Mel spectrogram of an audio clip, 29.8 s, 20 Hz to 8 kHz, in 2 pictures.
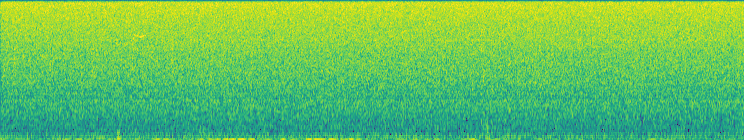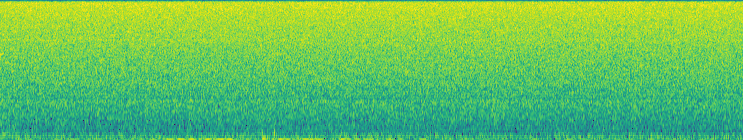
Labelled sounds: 2.7	2.9	beep from an ADCP on the mooring, 3.7 to 4.0 kHz

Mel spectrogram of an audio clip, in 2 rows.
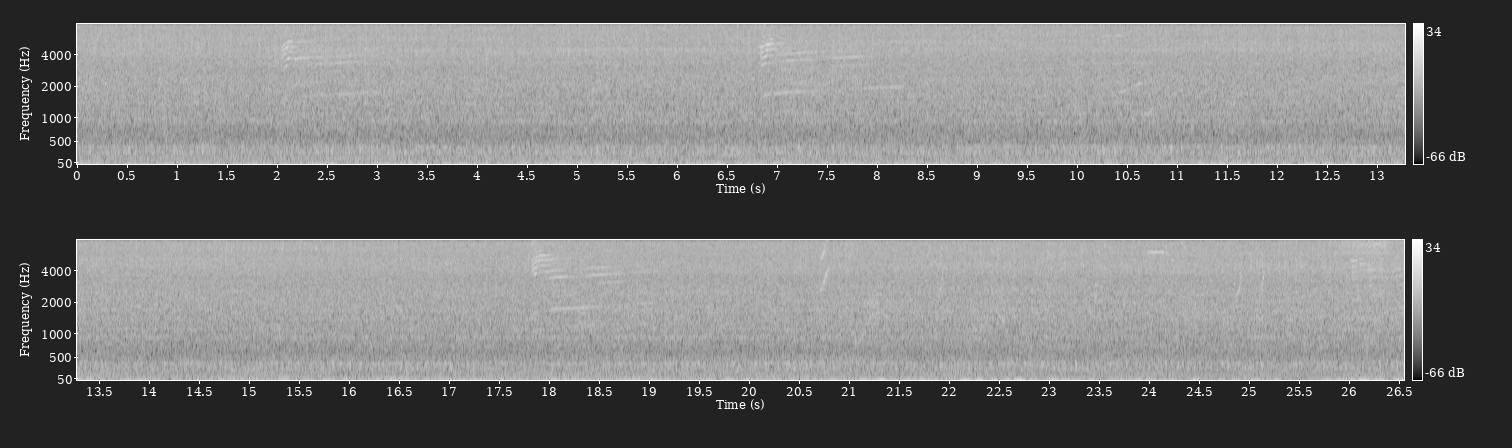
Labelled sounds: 2.1	2.9	killer whale, Bigg's (transient), 3.3 to 3.8 kHz
7.0	7.9	killer whale, Bigg's (transient), 1.7 to 3.9 kHz
18.0	18.5	killer whale, Bigg's (transient), 1.7 to 1.9 kHz

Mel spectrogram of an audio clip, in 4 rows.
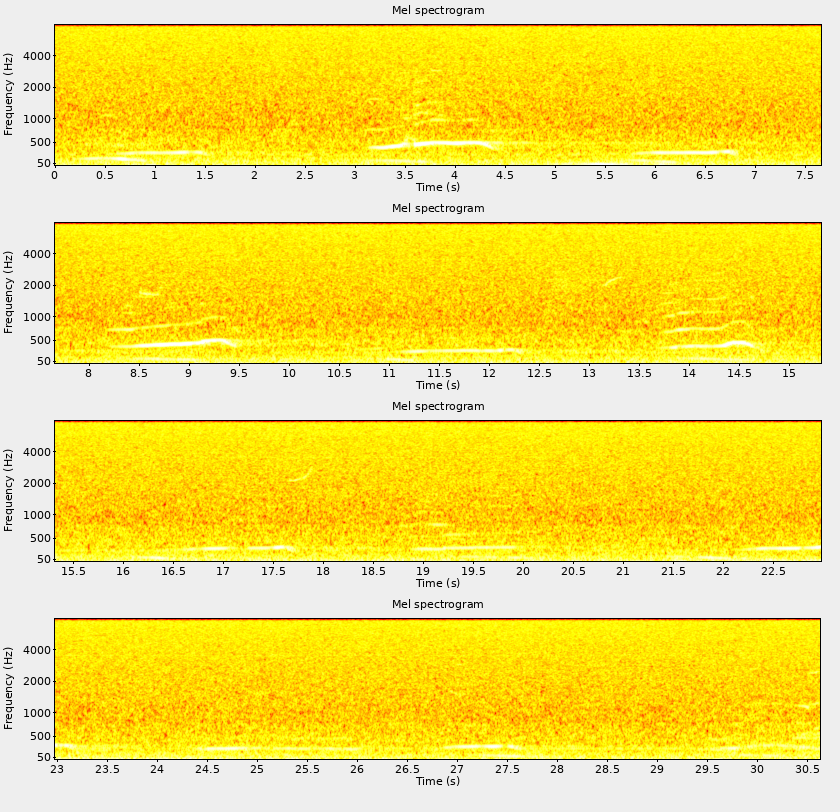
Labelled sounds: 3.5	3.8	humpback whale, 0.96 to 1.2 kHz
8.6	9.4	humpback whale, 0.80 to 1.1 kHz
13.8	14.6	humpback whale, 0.80 to 1.2 kHz
17.7	17.9	humpback whale, 2.1 to 2.8 kHz
30.4	30.6	humpback whale, 1.1 to 1.3 kHz

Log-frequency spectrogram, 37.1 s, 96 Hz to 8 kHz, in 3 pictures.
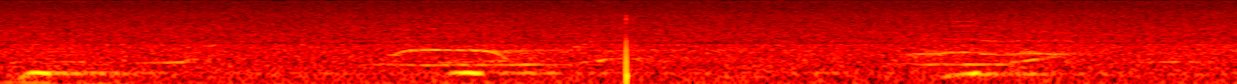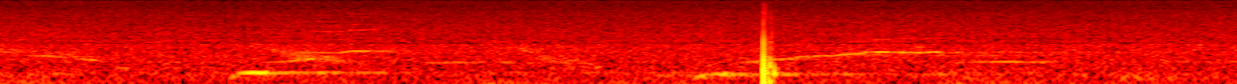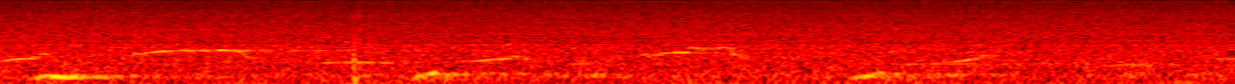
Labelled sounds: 15.5	16.2	humpback whale, 1.5 to 1.8 kHz

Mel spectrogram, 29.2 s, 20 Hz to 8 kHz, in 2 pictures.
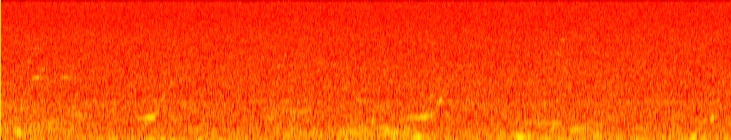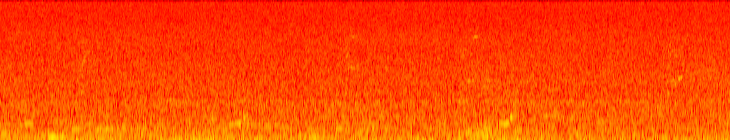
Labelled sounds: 0.6	0.9	humpback whale, 1.3 to 1.6 kHz

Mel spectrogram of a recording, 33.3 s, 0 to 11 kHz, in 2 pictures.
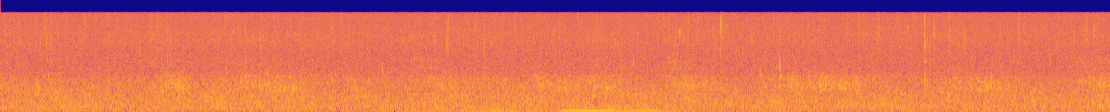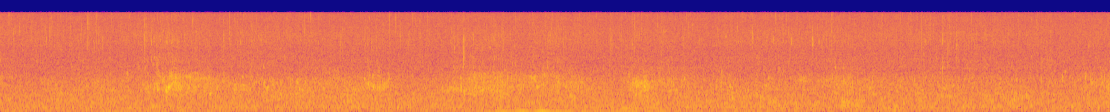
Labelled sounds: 11.7	11.9	water noise, 0.78 to 1.1 kHz
23.7	24.0	water noise, 0.94 to 1.2 kHz
26.1	26.4	water noise, 0.78 to 0.88 kHz

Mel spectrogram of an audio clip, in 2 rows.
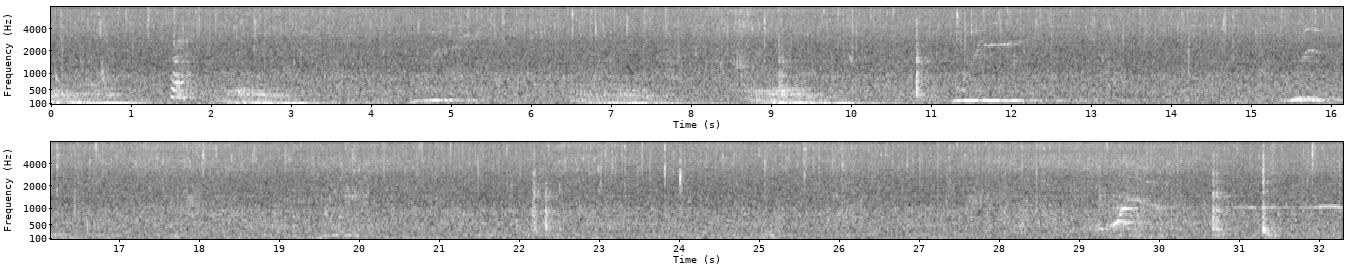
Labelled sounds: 4.9	5.2	humpback whale, 2.0 to 2.3 kHz
11.7	12.1	humpback whale, 2.3 to 2.7 kHz
15.7	16.0	humpback whale, 1.8 to 4.0 kHz
29.5	29.8	humpback whale, 0.91 to 1.1 kHz
30.9	32.2	croaking sound likely from a nearby submerged object, 0.97 to 1.1 kHz

